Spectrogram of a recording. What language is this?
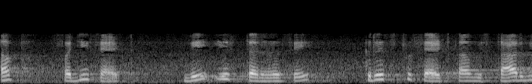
Hindi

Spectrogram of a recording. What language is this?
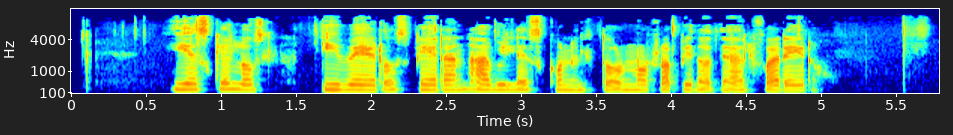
Spanish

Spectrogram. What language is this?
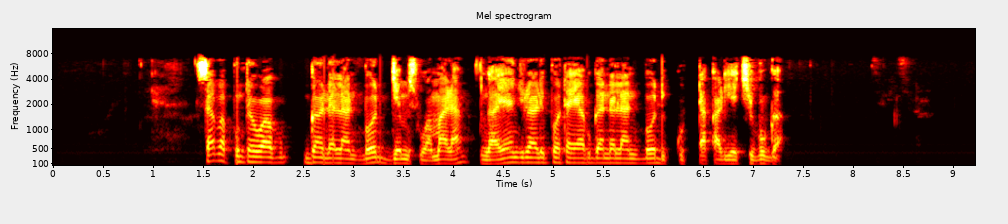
Ganda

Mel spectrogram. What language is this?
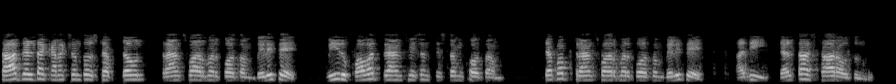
Telugu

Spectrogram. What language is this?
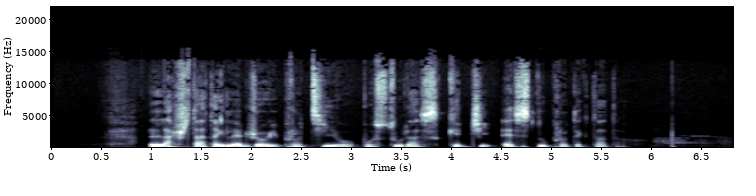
Esperanto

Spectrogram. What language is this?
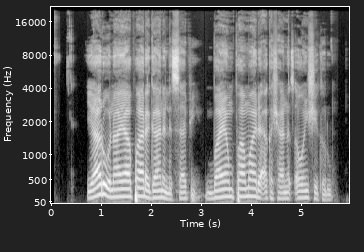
Hausa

